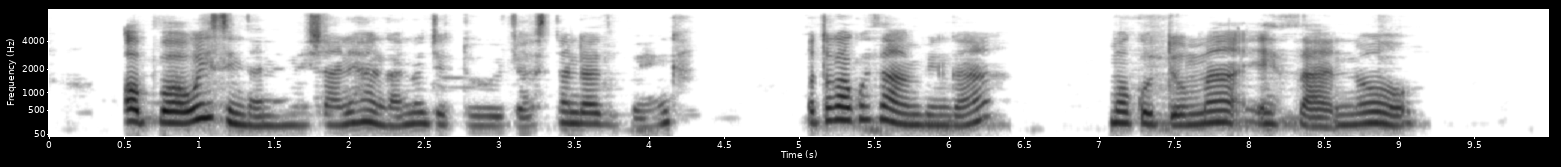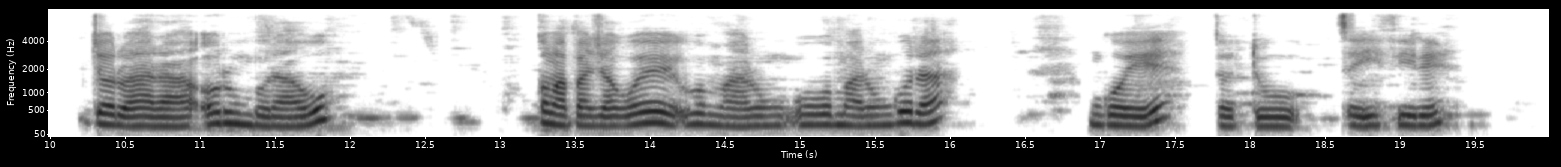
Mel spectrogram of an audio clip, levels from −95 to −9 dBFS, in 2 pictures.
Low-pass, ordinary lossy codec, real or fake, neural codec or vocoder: 7.2 kHz; AAC, 48 kbps; real; none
